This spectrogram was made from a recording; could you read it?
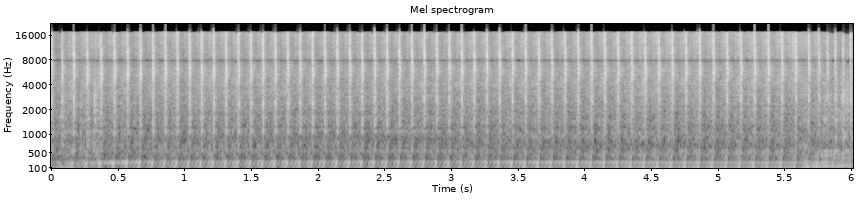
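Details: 1993 Mitsubishi 3000GT SL with 109k miles at idle: a sharp, loud, metallic knock about three or four times a second. Heavy bottom-end knock, with a spun bearing suspected but not confirmed.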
